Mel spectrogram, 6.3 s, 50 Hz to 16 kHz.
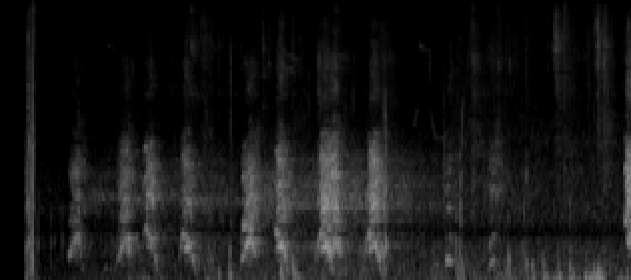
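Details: German Shepherd named Merlin, playing frisbee on April 30, 2022, gives a run of short, excited yelping barks, each bending up then down, about two per second, opening with a sharp click and ending in a loud thump.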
